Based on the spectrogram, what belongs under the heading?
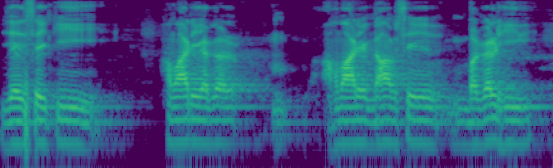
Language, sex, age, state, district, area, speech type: Hindi, male, 60+, Uttar Pradesh, Prayagraj, rural, spontaneous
